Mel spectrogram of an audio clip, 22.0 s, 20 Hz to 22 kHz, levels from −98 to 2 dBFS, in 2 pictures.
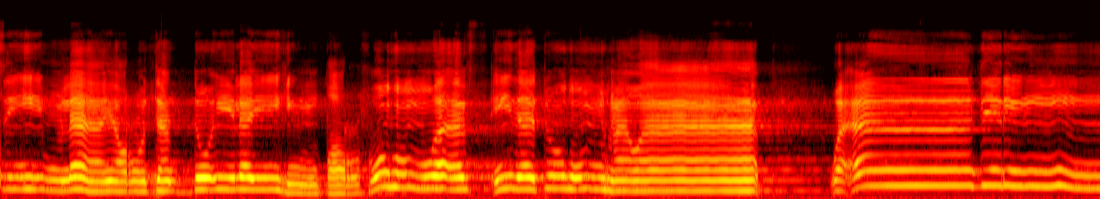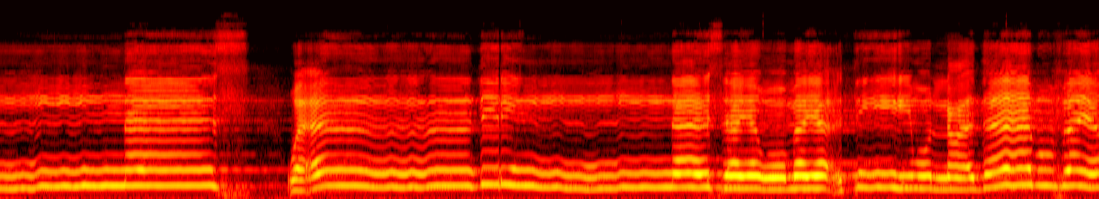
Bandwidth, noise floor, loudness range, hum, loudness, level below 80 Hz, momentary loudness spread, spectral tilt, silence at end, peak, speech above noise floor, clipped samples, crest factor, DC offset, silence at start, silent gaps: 11.5 kHz; -54 dBFS; 5 LU; none; -29 LUFS; -66 dBFS; 9 LU; -4.5 dB/octave; 0 s; -14 dBFS; 25 dB; under 0.1%; 16 dB; under 0.1%; 0 s; none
